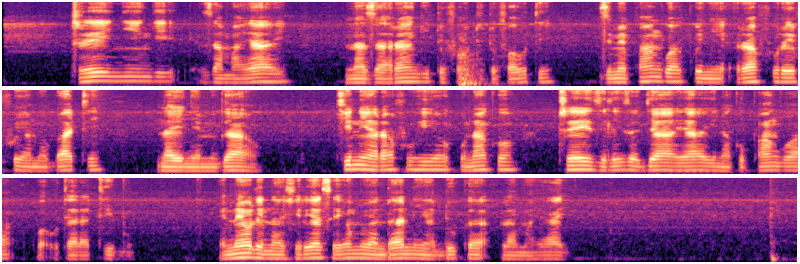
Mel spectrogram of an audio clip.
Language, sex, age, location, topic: Swahili, male, 18-24, Mombasa, finance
